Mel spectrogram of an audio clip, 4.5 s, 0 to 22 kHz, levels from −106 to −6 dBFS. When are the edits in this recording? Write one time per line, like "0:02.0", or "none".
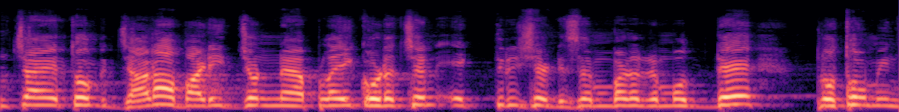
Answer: none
